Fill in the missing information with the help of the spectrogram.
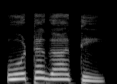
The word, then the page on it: ಒಡಗತೆ: oḍagate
